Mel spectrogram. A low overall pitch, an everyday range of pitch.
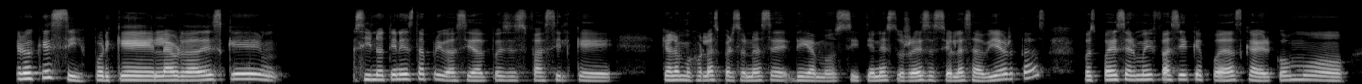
No: high, 195 Hz; average, 3.0 semitones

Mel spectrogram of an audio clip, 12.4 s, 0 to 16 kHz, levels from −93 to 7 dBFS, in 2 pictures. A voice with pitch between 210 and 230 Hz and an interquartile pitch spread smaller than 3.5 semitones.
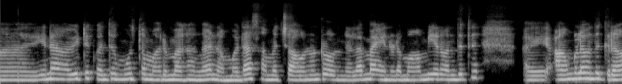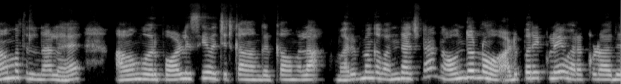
Yes: high, 215 Hz; average, 3.1 semitones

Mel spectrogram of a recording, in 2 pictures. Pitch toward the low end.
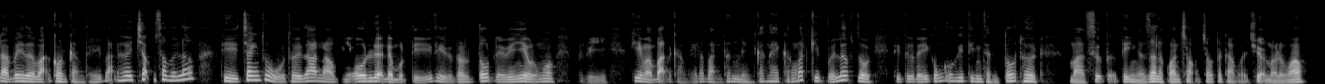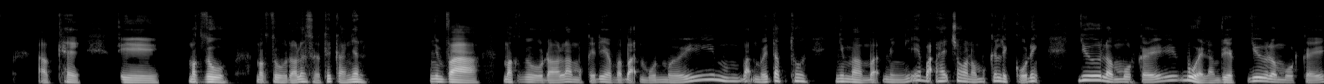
Yes: low, 120 Hz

